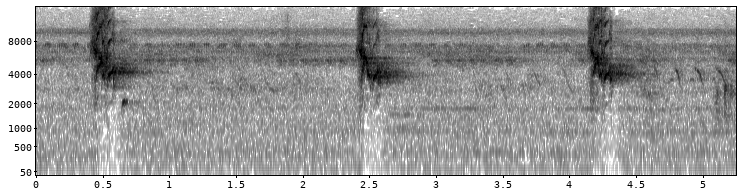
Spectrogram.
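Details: A red-vented bulbul fledgling being visited and fed by its parents after a cat attack on the nest; three bright, high chirps with quick downward tails, roughly two seconds apart, against low constant background noise.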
